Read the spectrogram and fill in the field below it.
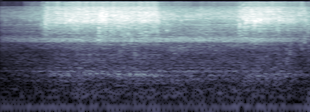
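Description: Water gushing from a bathroom tap into a sink while a face is rinsed clean of makeup and sunscreen, a steady close rush with slight splashing swells, no talk.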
